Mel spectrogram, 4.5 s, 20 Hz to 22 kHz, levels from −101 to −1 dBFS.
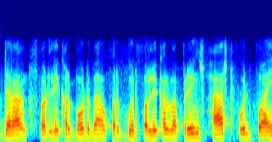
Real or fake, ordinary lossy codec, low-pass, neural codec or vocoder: fake; Opus, 24 kbps; 7.2 kHz; codec, 24 kHz, 0.9 kbps, WavTokenizer, medium speech release version 1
